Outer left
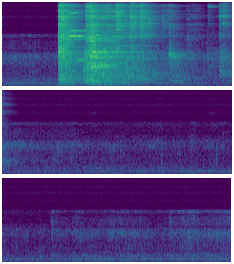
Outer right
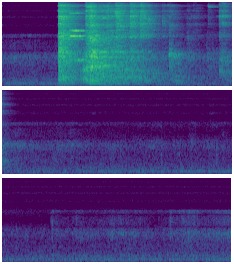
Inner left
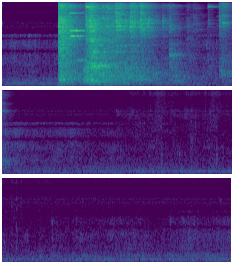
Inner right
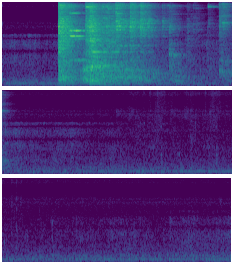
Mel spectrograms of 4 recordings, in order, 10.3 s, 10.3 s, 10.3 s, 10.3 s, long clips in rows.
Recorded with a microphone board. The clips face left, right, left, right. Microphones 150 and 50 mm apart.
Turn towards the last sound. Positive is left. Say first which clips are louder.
# even, inner right 2 dB
turn(degrees=-25)  # may be behind; listen again after turning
